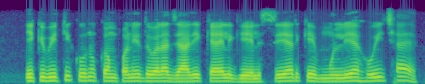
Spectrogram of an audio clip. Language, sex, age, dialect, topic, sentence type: Maithili, male, 18-24, Eastern / Thethi, banking, statement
